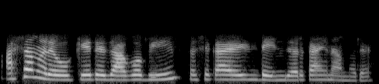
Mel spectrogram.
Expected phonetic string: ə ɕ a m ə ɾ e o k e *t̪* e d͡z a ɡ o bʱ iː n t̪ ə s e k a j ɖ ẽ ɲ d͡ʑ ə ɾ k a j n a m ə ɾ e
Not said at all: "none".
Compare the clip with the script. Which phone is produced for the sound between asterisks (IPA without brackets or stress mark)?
t̪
